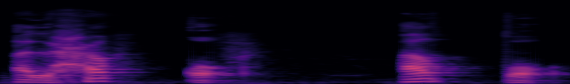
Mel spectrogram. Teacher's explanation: خیال رہے کہ یہ جو 2 حرف ہیں، حرف قوف، حرف طا، ان میں جو قلقلہ ہے وہ جب آپ کریں گے تو آواز پیش کی طرف مائل ہوگی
